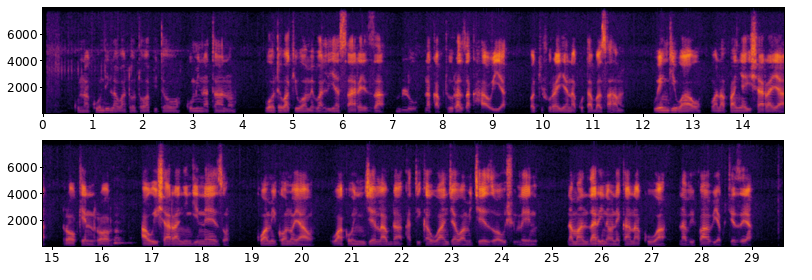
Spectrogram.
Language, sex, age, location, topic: Swahili, male, 25-35, Nairobi, education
